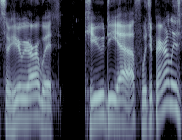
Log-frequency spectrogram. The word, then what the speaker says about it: cuDF: So, here we are with QDF, which apparently is pronounced CODF, but um I'm not going to do that.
